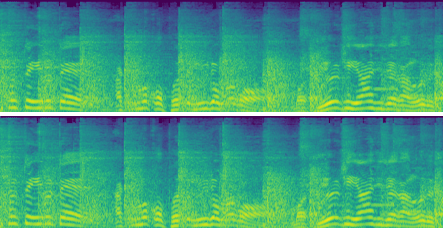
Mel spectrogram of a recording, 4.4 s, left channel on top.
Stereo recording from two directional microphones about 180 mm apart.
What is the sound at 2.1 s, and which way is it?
Speech, 60° right (ahead or behind).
